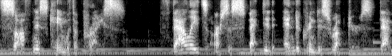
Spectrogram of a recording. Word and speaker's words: phthalates: Which brings us to phthalates, a strange word, hard to pronounce. It sounds like a whisper with too many syllables, but phthalates, plasticizers, were used to make toys soft and flexible.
